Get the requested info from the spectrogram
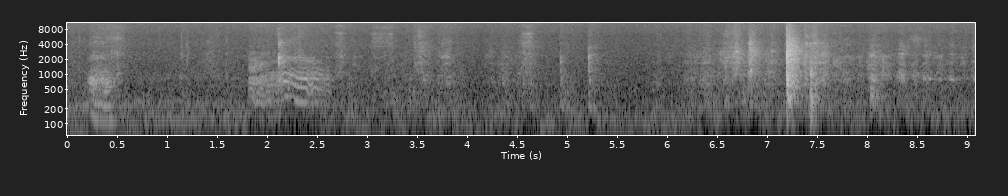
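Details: Two small dogs, a Chihuahua and a Shih Tzu, romp and roughhouse together inside a crate, recorded 8 June 2013. Short harmonic growling-whining bursts open the clip and recur near two seconds, amid rustling, scuffling, breathing, and one sharp knock later.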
